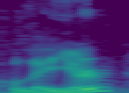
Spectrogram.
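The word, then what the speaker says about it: LAER: Layer. It's like laser but without the S.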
